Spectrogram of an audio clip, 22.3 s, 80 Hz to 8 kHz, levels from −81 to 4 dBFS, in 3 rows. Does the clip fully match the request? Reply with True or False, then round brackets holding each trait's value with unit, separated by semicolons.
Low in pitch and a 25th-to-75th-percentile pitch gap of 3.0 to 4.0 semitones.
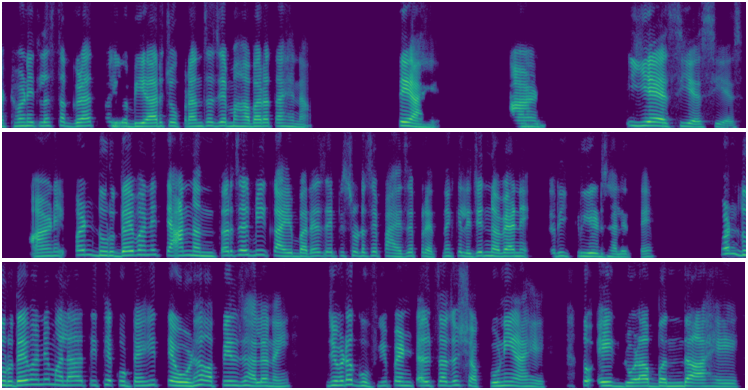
False (225 Hz; 3.7 semitones)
